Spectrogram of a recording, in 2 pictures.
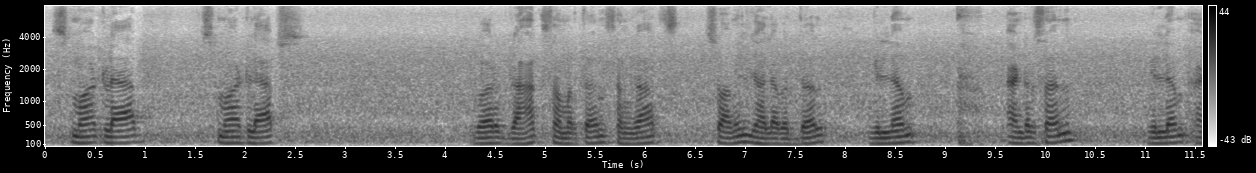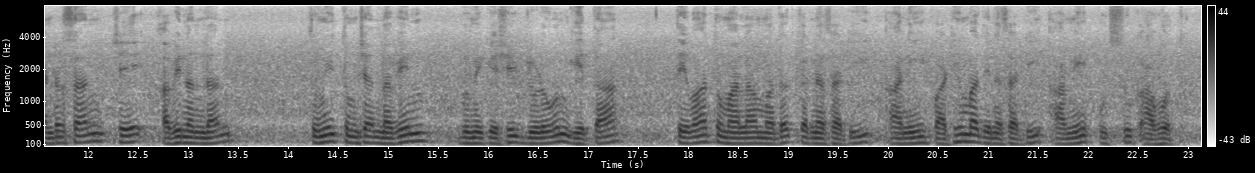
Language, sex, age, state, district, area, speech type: Marathi, male, 45-60, Maharashtra, Nagpur, urban, read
